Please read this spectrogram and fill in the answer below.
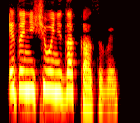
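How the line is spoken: Trying to sound firm. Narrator (Russian): постарался произнести он твердым голосом

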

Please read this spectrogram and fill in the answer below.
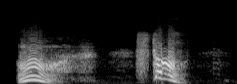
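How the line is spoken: Delighted cry. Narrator (Russian): восторженно вскрикнула она, точно сделала невероятное открытие

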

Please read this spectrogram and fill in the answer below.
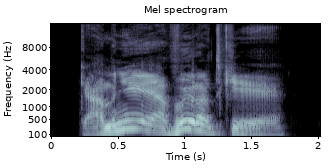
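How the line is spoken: Roaring. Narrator (Russian): взревел архидемон Креол

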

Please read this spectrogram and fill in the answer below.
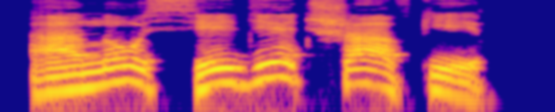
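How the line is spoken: Thundering voice. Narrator (Russian): Его голос прогремел снова

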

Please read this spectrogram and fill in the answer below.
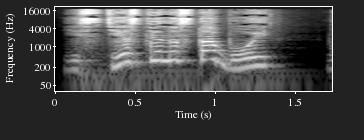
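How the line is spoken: Exclaiming with a giggle. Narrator (Russian): воскликнула она и хихикнула

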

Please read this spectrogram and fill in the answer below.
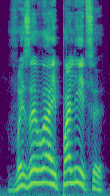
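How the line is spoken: Waiter shouting. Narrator (Russian): крикнул официант

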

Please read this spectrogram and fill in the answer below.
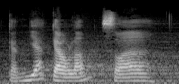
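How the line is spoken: Smiling. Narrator (Vietnamese): y mỉm cười nói

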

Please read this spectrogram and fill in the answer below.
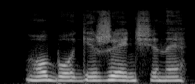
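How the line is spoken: Pointed sigh. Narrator (Russian): демонстративно вздохнул Влад

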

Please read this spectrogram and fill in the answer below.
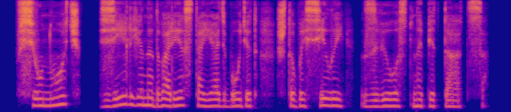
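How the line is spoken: Whisper. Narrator (Russian): шепотом сказала она

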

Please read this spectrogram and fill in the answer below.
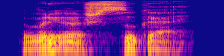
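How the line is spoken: Lazy call, suitor. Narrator (Russian): Лениво подал голос оставленный Марией ухажер

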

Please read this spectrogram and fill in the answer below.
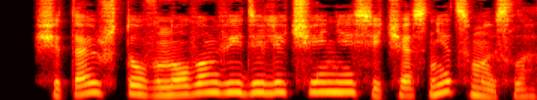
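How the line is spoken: Plain. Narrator (Russian): сказал он

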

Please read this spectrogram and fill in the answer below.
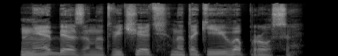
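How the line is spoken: Cold, through teeth. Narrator (Russian): процедил холодно

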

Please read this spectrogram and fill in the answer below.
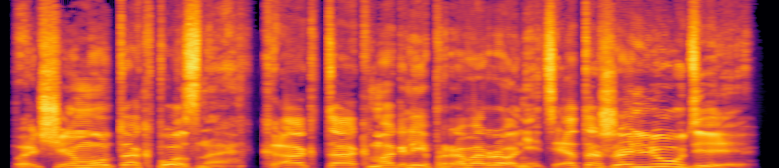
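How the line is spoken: Shouting. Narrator (Russian): кричал генерал

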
